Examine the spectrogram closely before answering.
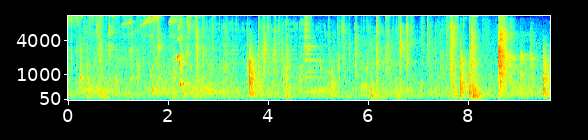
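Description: A small puppy whining briefly about five seconds in, among a run of clicks and knocks as it scrambles up a plastic play-yard panel, with two louder knocks.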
